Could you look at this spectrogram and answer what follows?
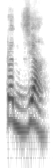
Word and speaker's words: प्रज्ञा: तदस्य हरति प्रज्ञाम, और वो इंद्रियां क्या करती है, मन और जो हमारी प्रज्ञा, प्रकृष्ट पेन जो प्रज्ञा है, सही उच्चारण प्रज्ञा है, तो जो प्रज्ञा है हमारी बुद्धि है उसको क्या करती है, हरती, हर लेती है।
